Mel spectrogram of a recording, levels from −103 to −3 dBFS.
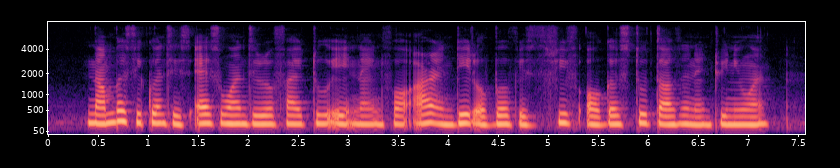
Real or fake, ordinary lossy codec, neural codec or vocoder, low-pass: real; none; none; 7.2 kHz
